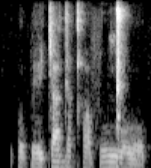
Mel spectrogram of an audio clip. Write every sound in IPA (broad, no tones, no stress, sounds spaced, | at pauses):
ʔ ʊ p e c a d i qʰ ɔ f u ŋ͡ǁ o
